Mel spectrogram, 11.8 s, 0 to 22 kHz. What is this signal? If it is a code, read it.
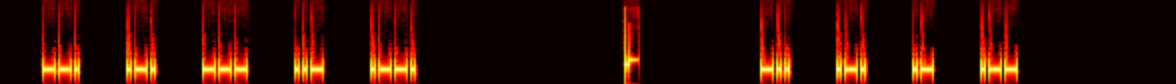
Morse code, heard as a keyed tone, about 30 wpm, spaced as for 14 wpm, 700 Hz. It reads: GROUP DRAW
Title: 4x Character Spacing - Top 300 Words - 30wpm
